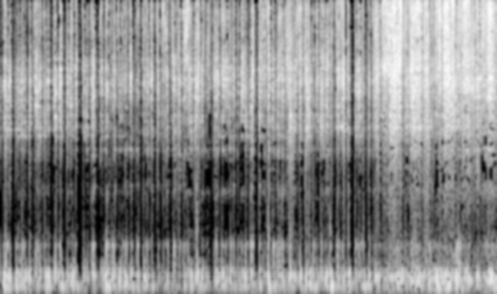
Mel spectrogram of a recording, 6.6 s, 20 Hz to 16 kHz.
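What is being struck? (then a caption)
Metal mesh microphone grille. Long nails and fingertips of both hands rapidly scratch and tap the domed, hollow woven metal mesh grille of a large silver condenser microphone, up close. The result is a dense, continuous stream of scraping and tapping that sounds boomy and muffled, with most of its energy in a low rumble around 86 Hz and only faint high-end grit. Quick thumps stand out throughout without any pause.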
